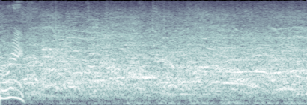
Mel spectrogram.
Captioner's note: crowd cheering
